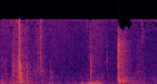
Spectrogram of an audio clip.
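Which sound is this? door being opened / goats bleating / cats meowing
door being opened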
